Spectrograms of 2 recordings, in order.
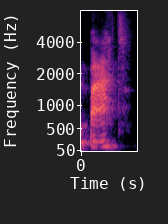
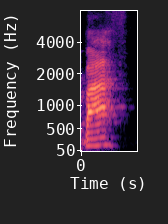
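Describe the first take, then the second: First: It ends with a t sound. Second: It ends with a th sound. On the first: "You're going to get a bat" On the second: "if you want to go for a bath"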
